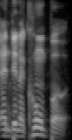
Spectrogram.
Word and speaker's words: Antetokounmpo: which I don't want to butcher it because I've practiced Antetokounmpo, but it's Adenokumbo, if I recall correctly. – The Nigerian way. – Right. The T's are pronounced D's, and the MP is a B sound. So it's Adenokumbo.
